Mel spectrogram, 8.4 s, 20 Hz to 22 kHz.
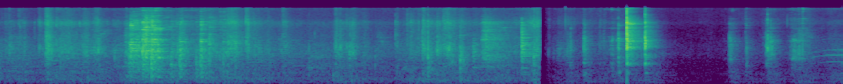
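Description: Metal tools and engine parts clinking and scraping as the connecting-rod cap bolts of a Toyota Avanza 1.5 engine are loosened with a wrench. There is a sharp click about six seconds in, during a brief near-silent gap.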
